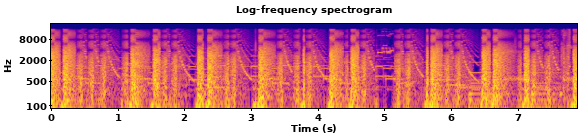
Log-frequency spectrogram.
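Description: Short electronic explosions burst.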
